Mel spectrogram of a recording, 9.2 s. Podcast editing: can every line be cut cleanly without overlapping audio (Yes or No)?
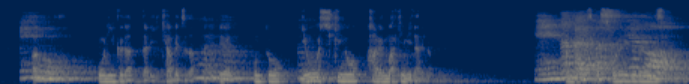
No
